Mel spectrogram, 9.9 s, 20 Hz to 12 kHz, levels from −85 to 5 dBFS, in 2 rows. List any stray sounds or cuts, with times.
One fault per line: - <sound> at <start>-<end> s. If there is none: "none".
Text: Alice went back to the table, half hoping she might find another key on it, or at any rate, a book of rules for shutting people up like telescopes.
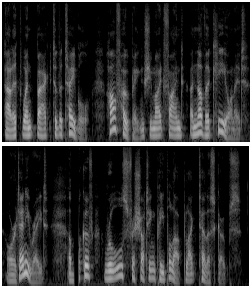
- dropout at 0.3-0.4 s
- dropout at 6.4-6.5 s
